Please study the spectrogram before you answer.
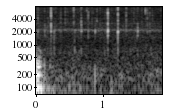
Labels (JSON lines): {"label": "ambient", "recorder": "HydroMoth"}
